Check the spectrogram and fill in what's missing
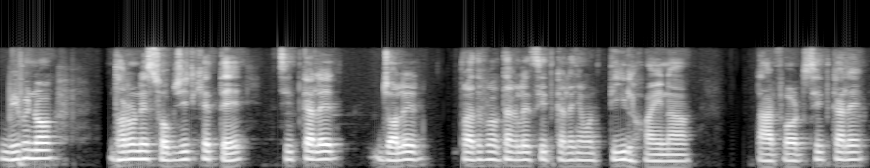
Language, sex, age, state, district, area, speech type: Bengali, male, 45-60, West Bengal, Nadia, rural, spontaneous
